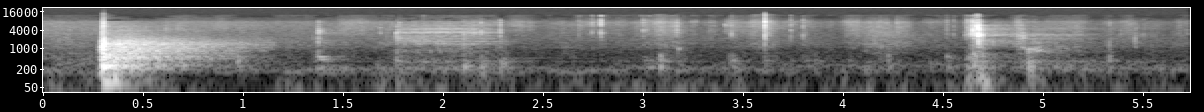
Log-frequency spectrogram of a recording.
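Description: A single hard knock of a metal part or tool set down on a workbench, ringing briefly, then scattered light clicks and taps of small steel hydraulic-valve parts being handled.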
